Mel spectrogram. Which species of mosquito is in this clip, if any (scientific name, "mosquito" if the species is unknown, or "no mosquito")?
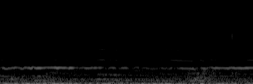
Mansonia africanus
